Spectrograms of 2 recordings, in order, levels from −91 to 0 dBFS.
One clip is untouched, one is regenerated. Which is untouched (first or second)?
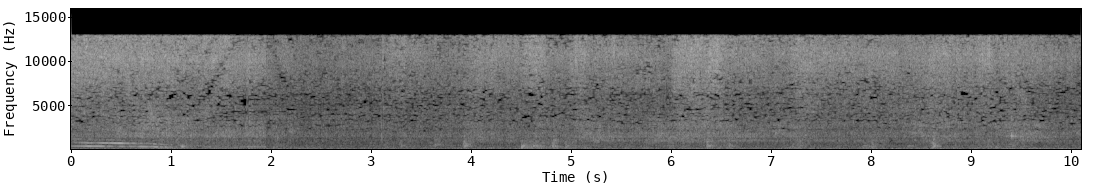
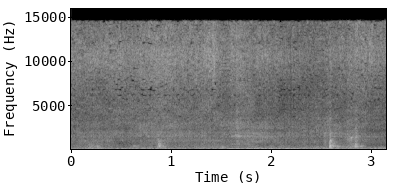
first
